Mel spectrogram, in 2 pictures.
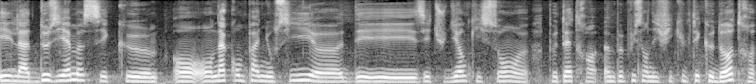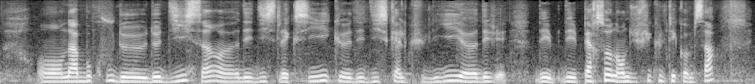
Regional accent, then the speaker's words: Mont-de-Marsan, Nouvelle-Aquitaine, France; moved away as an adult; quand je suis partie de Mont-de-Marsan à 18 ans, c'est pour partir faire mes études.

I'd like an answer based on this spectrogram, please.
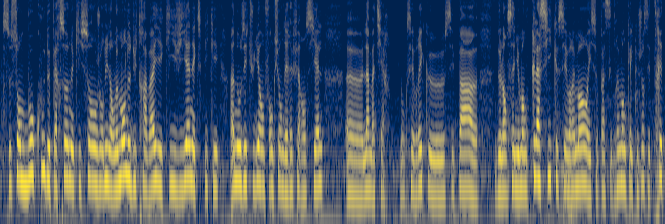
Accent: Mont-de-Marsan, Nouvelle-Aquitaine, France; moved away as an adult; quand je suis partie de Mont-de-Marsan à 18 ans, c'est pour partir faire mes études.

